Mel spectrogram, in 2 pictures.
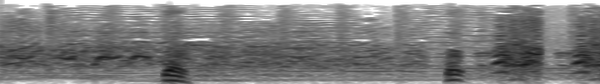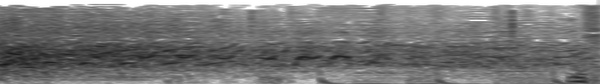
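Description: Laughter from a group of people in two long stretches, broken briefly about two seconds in and fading out near the end.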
